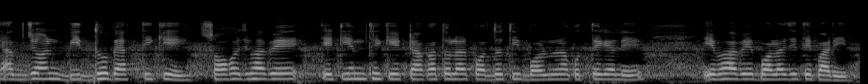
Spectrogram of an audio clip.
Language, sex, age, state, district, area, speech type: Bengali, female, 30-45, West Bengal, Murshidabad, rural, spontaneous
